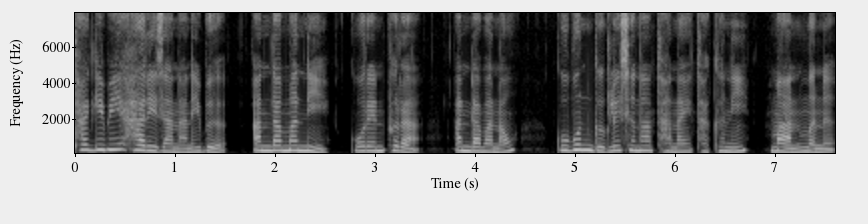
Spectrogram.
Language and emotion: Bodo, neutral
